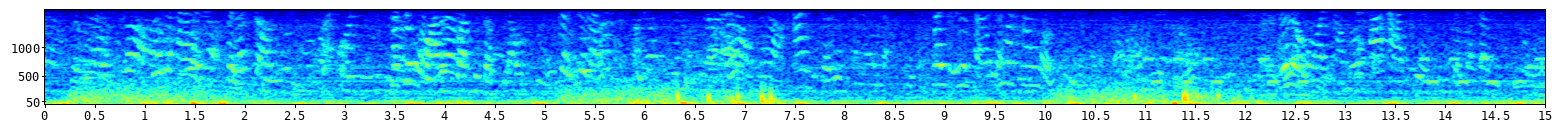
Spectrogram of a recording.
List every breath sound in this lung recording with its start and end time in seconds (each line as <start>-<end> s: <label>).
0.24-1.74 s: inhalation
5.11-6.52 s: inhalation
10.02-11.43 s: inhalation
